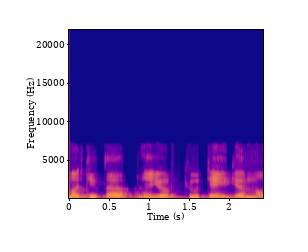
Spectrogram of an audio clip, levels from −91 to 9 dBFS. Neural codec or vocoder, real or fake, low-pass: codec, 16 kHz, 4 kbps, X-Codec, HuBERT features, trained on general audio; fake; 7.2 kHz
